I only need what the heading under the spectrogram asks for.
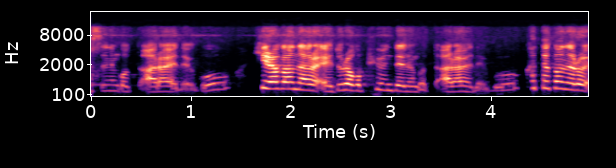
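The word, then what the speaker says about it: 江戸: 자, 우리가 알고 있는 이 에도라는 것도 사실은 한자로 강호라고 쓰고 일본어로 에도라고 읽는다라는 거죠.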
